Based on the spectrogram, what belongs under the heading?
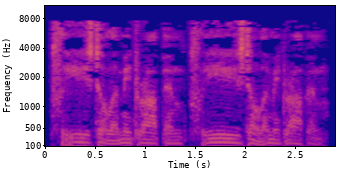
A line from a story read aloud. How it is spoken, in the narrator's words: I'd pray under my breath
